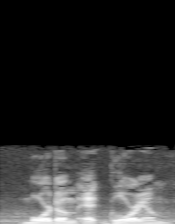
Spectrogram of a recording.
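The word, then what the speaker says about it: Mortem et Gloriam: The next thing we had was Plastic Soldier Company is doing some 15 millimeter plastics for Mortem et Glorium. Did I pronounce that right? – Sounds pretty good.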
